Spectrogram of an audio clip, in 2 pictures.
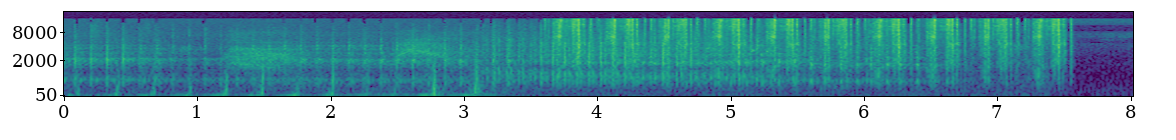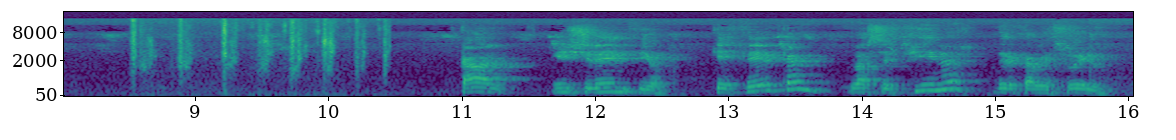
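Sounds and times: low thumps: 0:00.0 - 0:03.7
storks clattering bills: 0:00.0 - 0:07.6.

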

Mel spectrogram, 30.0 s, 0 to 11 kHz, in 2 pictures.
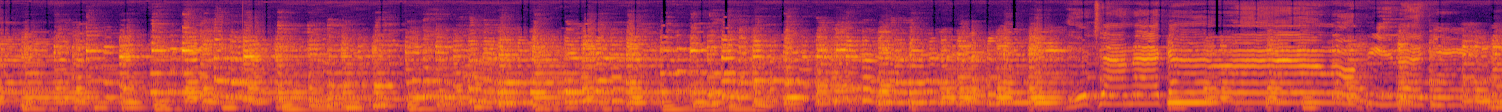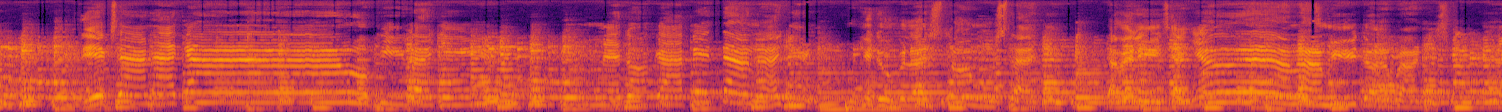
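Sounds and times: bouzouki melody: 0:00.0 - 0:30.0
string band strumming: 0:00.0 - 0:30.0
man singing: 0:10.6 - 0:30.0.

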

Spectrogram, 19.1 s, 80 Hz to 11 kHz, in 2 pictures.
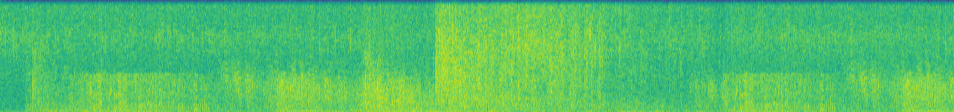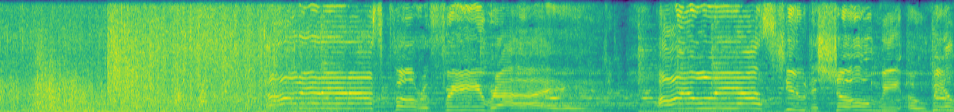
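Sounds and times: rolling thunder: 0:00.0 - 0:13.3
thunderclap: 0:00.0 - 0:13.3
steady rain: 0:00.0 - 0:13.5.

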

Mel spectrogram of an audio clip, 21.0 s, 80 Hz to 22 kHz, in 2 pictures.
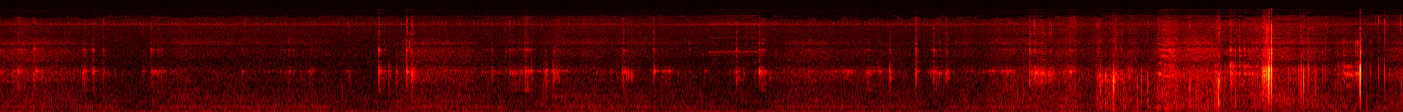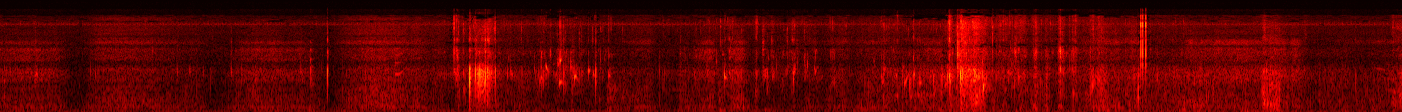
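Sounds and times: fish flopping on slushy ice: 0:16.2 - 0:19.0.

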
